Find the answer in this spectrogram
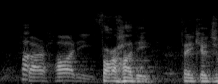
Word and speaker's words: Farhadi: Asghar, and could you tell us how he pronounces his last name too? Farhadi. Farhadi.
